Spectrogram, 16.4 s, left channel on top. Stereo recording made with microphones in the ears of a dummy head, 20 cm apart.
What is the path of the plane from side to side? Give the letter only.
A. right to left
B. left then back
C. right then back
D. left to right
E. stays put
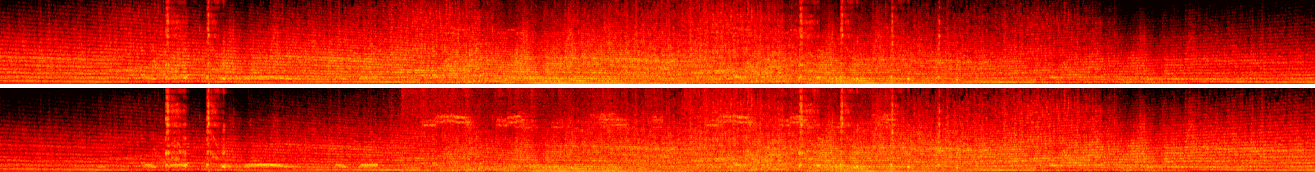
D.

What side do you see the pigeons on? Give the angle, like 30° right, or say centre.
60° right.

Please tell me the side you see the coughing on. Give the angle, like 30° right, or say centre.
20° right.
